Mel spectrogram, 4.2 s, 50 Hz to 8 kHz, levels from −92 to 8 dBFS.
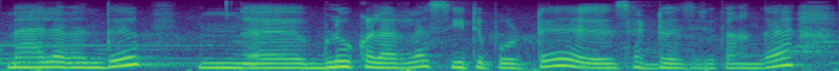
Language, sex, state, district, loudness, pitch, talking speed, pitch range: Tamil, female, Tamil Nadu, Kanyakumari, -14 LUFS, 205 Hz, 140 wpm, 185-230 Hz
